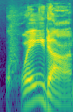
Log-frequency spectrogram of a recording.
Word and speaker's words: Quedan: I would worry more about a tropical depression Quedan, I do believe that is how it's pronounced.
